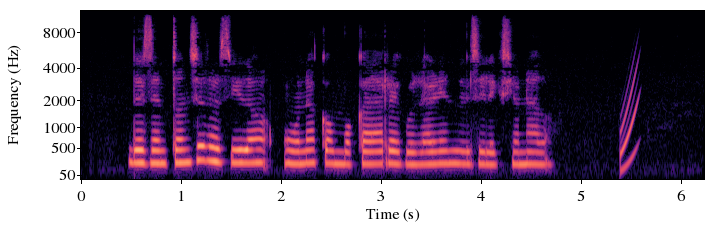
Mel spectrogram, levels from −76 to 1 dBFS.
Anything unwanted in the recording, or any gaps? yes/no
yes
